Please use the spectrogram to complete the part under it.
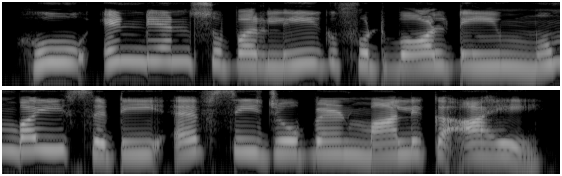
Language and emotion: Sindhi, neutral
